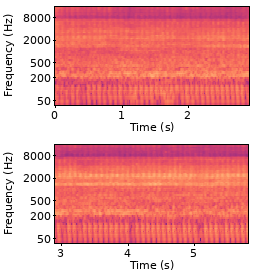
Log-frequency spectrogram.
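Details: Vintage DR Field and Brush Mower repowered with a new Harbor Freight engine, on its first run at low ("turtle") throttle with the choke off after starting. It has a steady, even single-cylinder beat with no misses, knocks or surging; running smoothly.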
